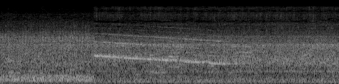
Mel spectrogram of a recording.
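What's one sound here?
A police siren winds down and fades.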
